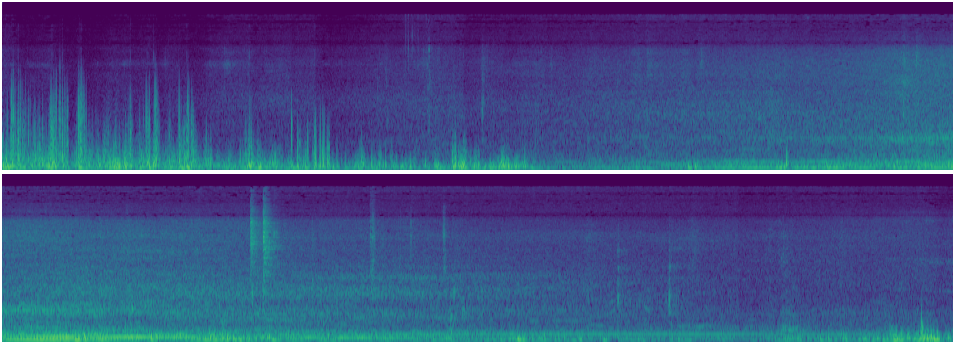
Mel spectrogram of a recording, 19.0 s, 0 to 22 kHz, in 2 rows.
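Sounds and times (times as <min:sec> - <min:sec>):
vehicle engine passing: 0:05.6 - 0:18.2.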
